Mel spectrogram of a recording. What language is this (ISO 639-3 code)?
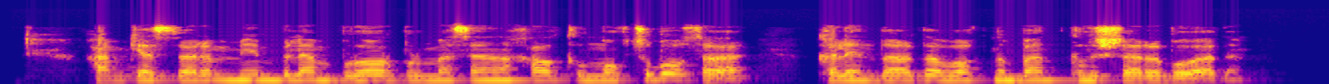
uzb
